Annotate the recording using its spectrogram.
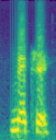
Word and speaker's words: Meche: Meche, yeah.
